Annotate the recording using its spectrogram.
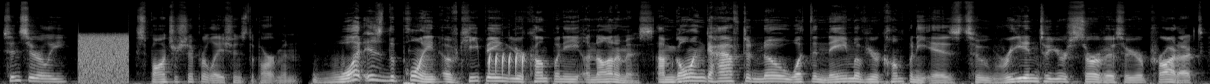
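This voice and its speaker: Disbelieving man reading aloud, animated pitch swings. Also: normal speed, few pauses, a little hiss or hum. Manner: disbelieving, sarcastic asides while reading. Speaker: YouTuber. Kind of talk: casual comedic commentary, reading emails aloud.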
